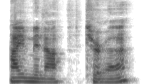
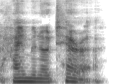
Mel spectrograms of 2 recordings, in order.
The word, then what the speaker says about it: Hymenoptera: Don't call it Hymenoptera. It's call it Hymenoptera. So you don't pronounce or very slightly, very mildly pronounce the P, and it totally changes the flow of the words.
